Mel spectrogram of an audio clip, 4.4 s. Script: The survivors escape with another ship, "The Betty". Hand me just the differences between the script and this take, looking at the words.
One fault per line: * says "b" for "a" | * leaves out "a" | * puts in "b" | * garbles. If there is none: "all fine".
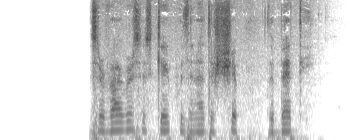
all fine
